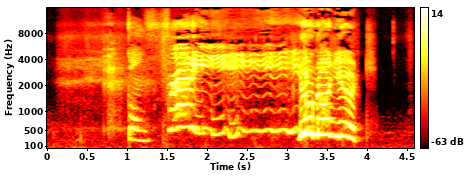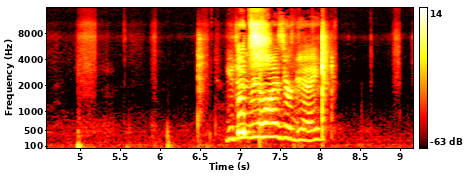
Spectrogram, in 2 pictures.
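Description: A young child speaks close by in a high, animated voice.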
